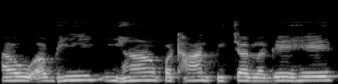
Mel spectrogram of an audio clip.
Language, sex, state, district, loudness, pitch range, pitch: Chhattisgarhi, male, Chhattisgarh, Jashpur, -20 LUFS, 170-185 Hz, 175 Hz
